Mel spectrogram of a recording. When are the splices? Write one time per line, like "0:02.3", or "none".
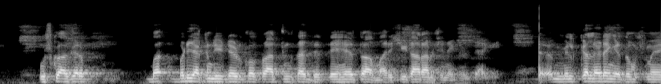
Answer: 0:05.4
